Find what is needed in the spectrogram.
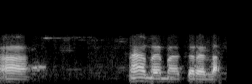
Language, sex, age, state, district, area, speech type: Kannada, male, 18-30, Karnataka, Bangalore Urban, urban, conversation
